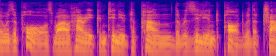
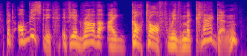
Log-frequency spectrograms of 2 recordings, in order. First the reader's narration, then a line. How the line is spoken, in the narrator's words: said Hermione angrily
